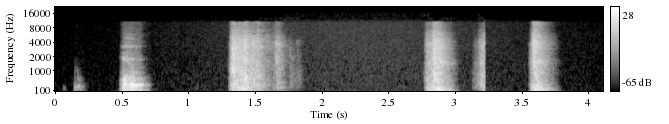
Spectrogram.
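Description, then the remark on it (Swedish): A window being closed: a few sharp thumps and knocks with a brief scraping slide, spaced by short silences, then a final solid clunk. No voices. “Ja, jag ska bara ta en paus direkt, det är någon som står och skriker utanför, så jag ska stänga fönstret.”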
